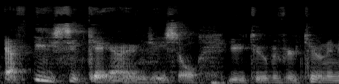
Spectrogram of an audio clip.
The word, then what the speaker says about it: feckin: of the irish the brit said over there that's spelled f-e-c-k-i-n-g so youtube if you're tuning in that was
